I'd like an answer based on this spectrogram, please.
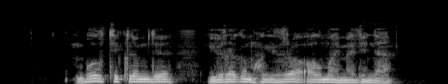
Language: Bashkir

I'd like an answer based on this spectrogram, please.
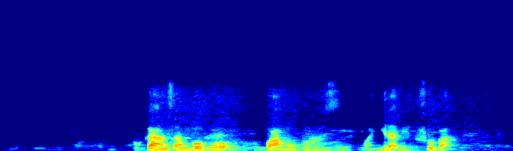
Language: Kinyarwanda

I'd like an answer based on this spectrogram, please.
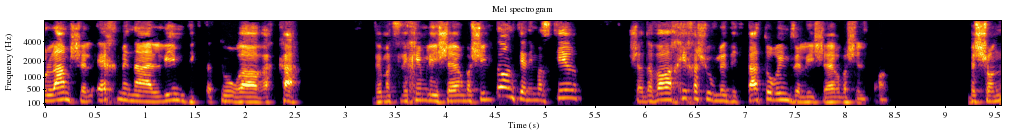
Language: Hebrew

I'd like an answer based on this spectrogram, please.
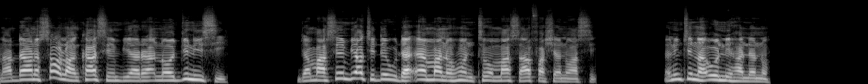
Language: Akan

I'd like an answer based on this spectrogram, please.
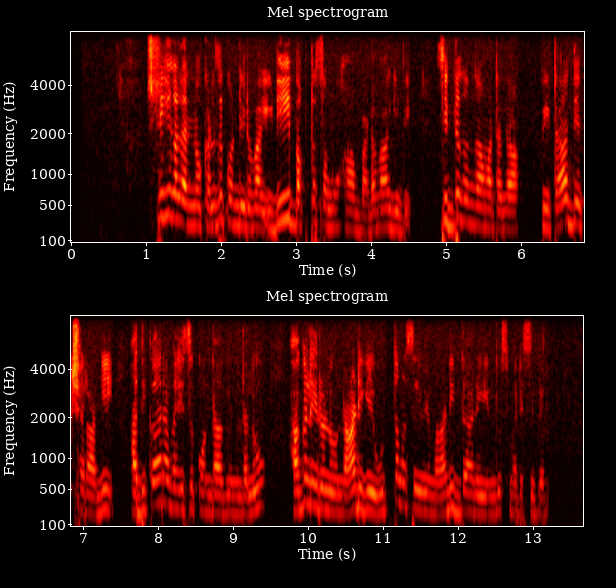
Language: Kannada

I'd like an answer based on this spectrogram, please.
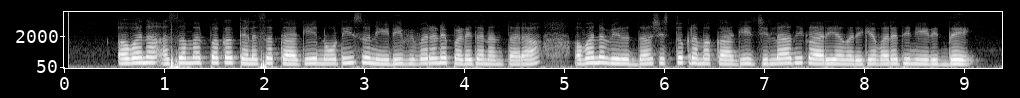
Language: Kannada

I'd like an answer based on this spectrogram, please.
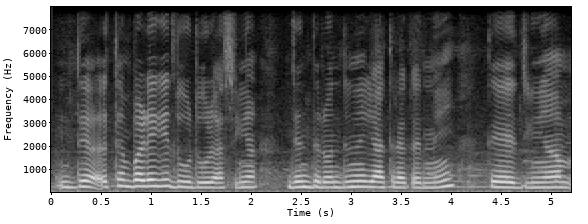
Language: Dogri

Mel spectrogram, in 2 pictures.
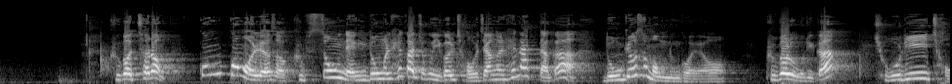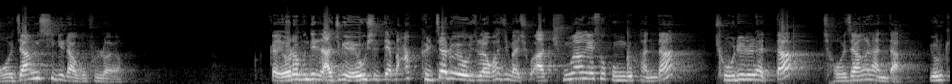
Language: Korean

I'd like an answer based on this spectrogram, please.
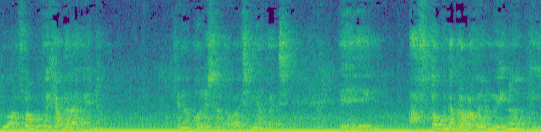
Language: Greek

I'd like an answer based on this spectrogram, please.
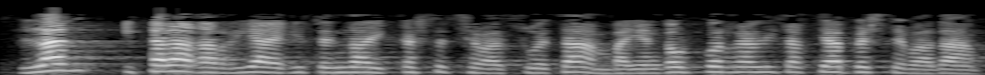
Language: Basque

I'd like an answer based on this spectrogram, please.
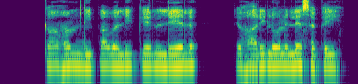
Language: Magahi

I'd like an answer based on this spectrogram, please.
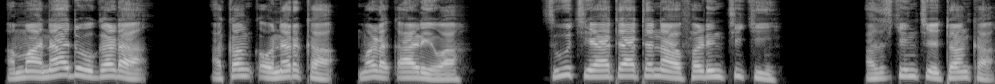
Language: Hausa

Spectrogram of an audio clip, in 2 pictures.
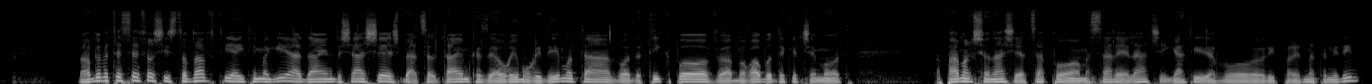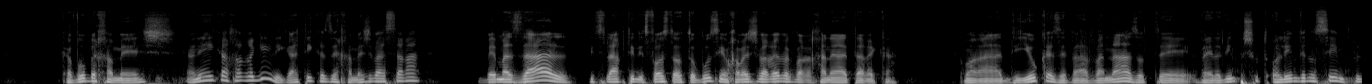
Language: Hebrew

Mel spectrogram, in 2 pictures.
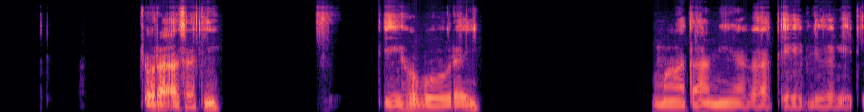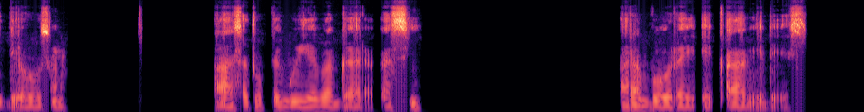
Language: Wolaytta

